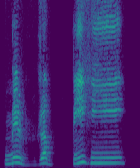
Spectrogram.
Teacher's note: the noon sakin essentially disappears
